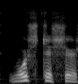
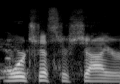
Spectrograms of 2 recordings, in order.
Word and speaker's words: Worcestershire: faces you know so that sauce according to Cambridge dictionary is Worcestershire sauce and actually listening because this is they have the pronunciation recording this is in in British English that's kind of like you uh badger I was like I was expecting it to be like this like Worchester Shire or something and like sure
